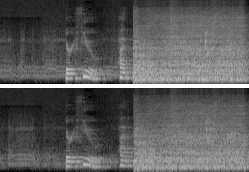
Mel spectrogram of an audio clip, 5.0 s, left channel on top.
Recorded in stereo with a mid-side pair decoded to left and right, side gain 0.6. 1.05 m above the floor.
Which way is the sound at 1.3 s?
20° left.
